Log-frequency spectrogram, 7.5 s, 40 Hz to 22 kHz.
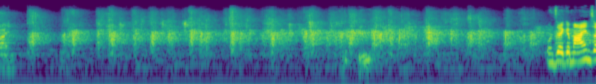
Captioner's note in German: Beifall CDU und BÜNDNIS 90/DIE GRÜNEN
